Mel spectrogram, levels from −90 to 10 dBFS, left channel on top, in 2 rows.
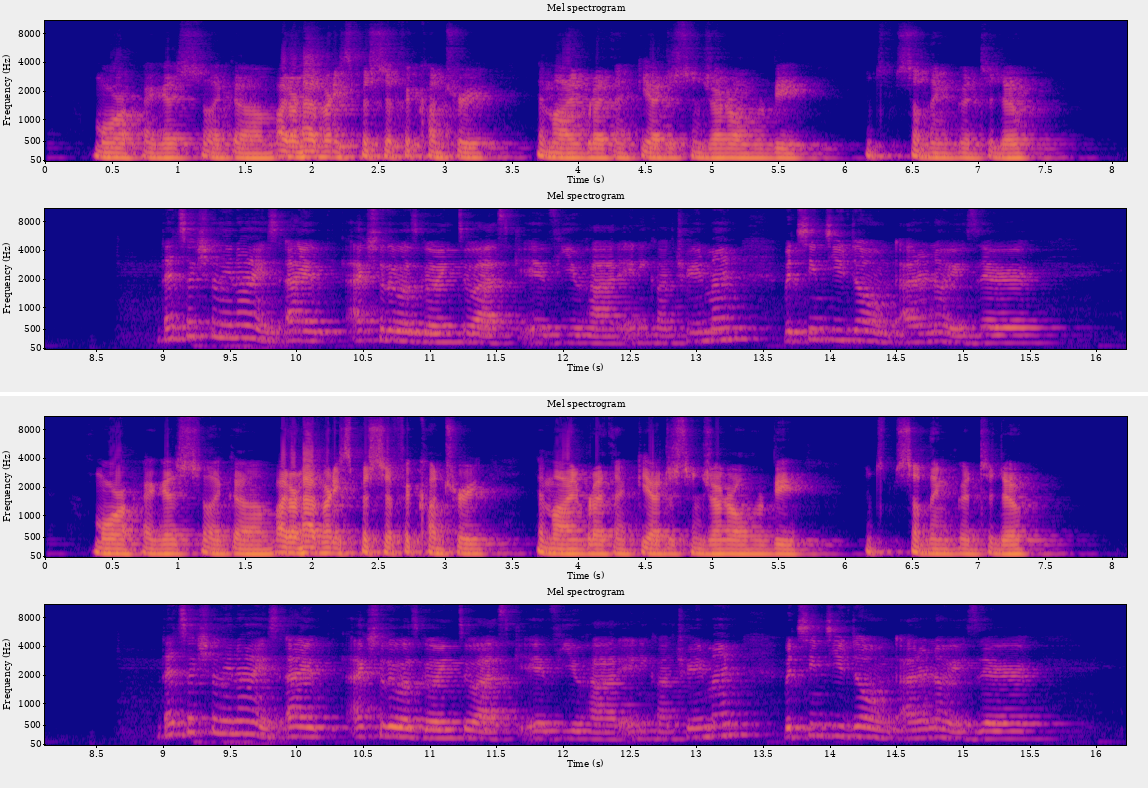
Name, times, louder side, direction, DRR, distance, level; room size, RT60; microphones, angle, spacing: voice 1, 0.4-3.3 3.7-5.6 6.4-7.3, right 2 dB, 50° right, 8 dB, 0.5 m, -24 dB
voice 2, 8.9-15.6, right 1 dB, 30° left, -4 dB, 2.5 m, -36 dB
9.7 x 7.2 x 3.3 m, 0.68 s
head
